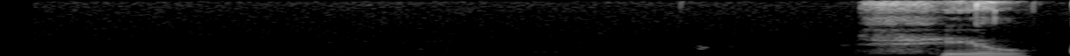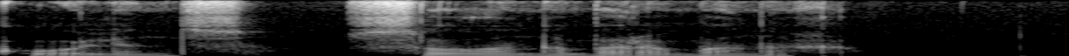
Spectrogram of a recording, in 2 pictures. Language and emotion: Russian, neutral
